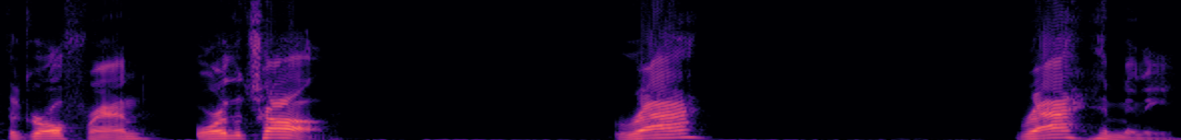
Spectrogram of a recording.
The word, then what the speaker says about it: Rahimi: It's not Rimini. Ramini. If you want Ramini, all right, Ramini, Ramini. I'm not sure. Rahimi. We'll go with Rahimi.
